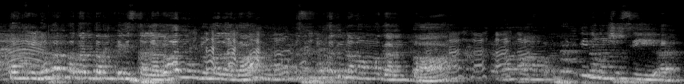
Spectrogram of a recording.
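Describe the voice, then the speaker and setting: A Filipino woman doing live stand-up, teasing the crowd with brash, quick banter. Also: high voice, animated, music in the background. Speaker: stand-up comedian host. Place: packed live venue with audience. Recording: echoey venue, crowd noise, distant mic.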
